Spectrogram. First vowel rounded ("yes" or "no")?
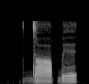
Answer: no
